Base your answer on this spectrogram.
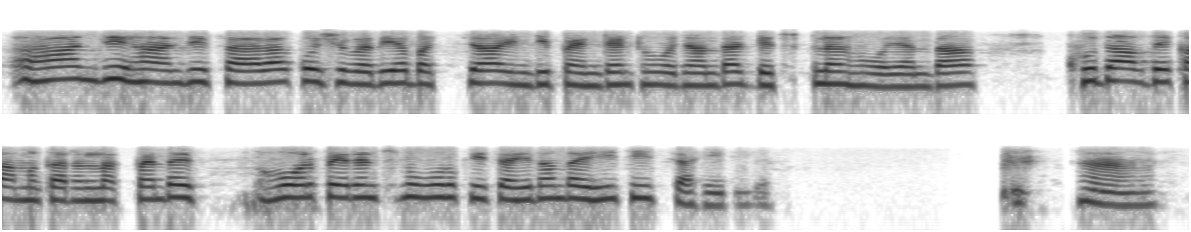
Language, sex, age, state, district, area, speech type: Punjabi, female, 30-45, Punjab, Barnala, rural, conversation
